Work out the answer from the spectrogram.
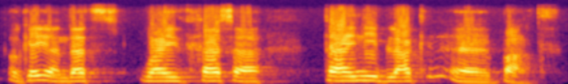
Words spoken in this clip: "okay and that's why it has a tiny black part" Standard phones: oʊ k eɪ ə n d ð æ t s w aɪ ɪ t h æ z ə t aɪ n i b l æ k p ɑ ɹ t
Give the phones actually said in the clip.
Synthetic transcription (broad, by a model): oʊ k eɪ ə n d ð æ t s w aɪ ɪ t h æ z ə t aɪ n i b l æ k p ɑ ɹ t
